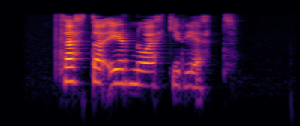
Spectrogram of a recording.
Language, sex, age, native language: Icelandic, male, 9, Icelandic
